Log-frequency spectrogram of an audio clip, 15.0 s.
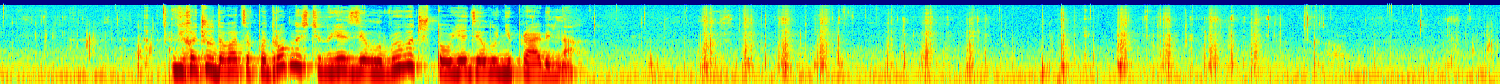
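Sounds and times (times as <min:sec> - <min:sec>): cucumber crunching while chewing: 0:07.0 - 0:15.0.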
